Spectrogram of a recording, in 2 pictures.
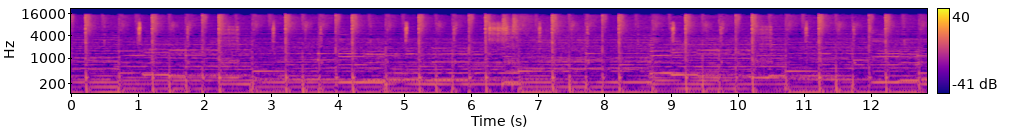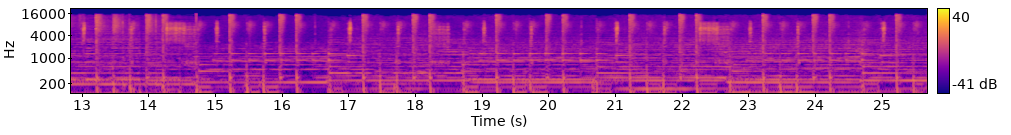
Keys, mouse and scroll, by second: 0.0 scroll down 1, 1.2 click, 1.4 scroll up 4, 1.7 middle click, 2.2 scroll up 1, 2.3 ctrl+Tab, 2.5-3.1 middle drag, 3.1 scroll up 2, 3.3 alt+z, 3.5-4.1 middle drag, 4.1 alt+z, 4.3 scroll up 1, 4.3-5.5 middle drag, 5.5 scroll down 1, 5.6 KP_1, 6.4-7.9 drag, 7.9 scroll down 2, 8.2-9.1 middle drag, 9.1 click, 10.1 r, 15.4 KP_1, 15.5 scroll down 2, 16.1 shift+middle click, 16.2 scroll up 2, 17.0-17.3 drag, 17.7 r, 21.8 drag, 23.1 click, 23.8 r.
